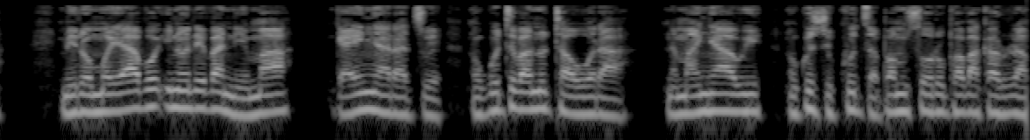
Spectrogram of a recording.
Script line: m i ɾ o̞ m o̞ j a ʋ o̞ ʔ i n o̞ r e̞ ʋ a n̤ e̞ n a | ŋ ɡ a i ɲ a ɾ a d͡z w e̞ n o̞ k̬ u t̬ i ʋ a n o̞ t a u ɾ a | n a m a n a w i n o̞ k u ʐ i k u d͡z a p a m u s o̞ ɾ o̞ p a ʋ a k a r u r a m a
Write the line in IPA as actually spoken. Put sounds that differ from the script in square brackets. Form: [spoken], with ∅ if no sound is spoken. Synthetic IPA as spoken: m i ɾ o̞ m o̞ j a ʋ o̞ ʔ i n o̞ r e̞ ʋ a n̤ e̞ [m] a | ŋ ɡ a i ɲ a ɾ a d͡z w e̞ n o̞ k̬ u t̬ i ʋ a n o̞ t a u ɾ a | n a m a [ɲ] a w i n o̞ k u ʐ i k u d͡z a p a m u s o̞ ɾ o̞ p a ʋ a k a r u r a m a

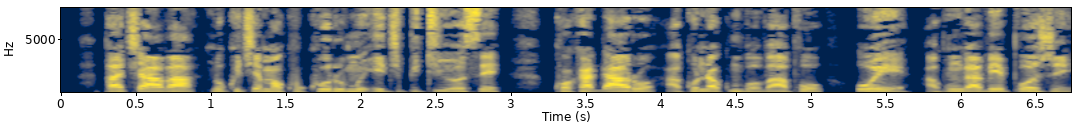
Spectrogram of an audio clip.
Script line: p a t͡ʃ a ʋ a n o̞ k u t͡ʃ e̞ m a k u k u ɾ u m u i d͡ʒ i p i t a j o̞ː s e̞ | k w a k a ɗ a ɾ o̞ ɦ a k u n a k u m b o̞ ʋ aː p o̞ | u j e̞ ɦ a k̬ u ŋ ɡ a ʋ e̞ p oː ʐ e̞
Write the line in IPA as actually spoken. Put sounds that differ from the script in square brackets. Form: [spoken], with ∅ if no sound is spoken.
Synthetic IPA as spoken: p a t͡ʃ a ʋ a n o̞ k u t͡ʃ e̞ m a k u k u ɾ u m u i d͡ʒ i p i t [i] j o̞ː s e̞ | k w a k a ɗ a ɾ o̞ ɦ a k u n a k u m b o̞ ʋ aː p o̞ | u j e̞ ɦ a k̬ u ŋ ɡ a ʋ e̞ p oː ʐ e̞

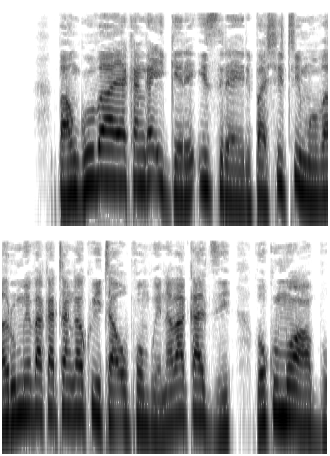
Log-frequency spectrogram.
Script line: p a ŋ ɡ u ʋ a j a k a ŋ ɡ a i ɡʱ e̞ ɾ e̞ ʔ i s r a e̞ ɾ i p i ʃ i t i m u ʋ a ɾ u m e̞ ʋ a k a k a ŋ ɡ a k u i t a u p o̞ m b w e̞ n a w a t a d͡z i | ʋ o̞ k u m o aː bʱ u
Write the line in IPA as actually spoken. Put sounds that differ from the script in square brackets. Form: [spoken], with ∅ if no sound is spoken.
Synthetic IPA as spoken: p a ŋ ɡ u ʋ a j a k a ŋ ɡ a i ɡʱ e̞ ɾ e̞ ʔ i s r a e̞ ɾ i p [a] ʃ i t i m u ʋ a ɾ u m e̞ ʋ a k a [t] a ŋ ɡ a k u i t a u p o̞ m b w e̞ n a [ʋ] a [k] a d͡z i | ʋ o̞ k u m o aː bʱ u

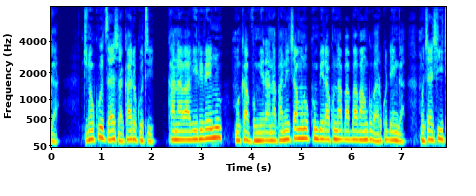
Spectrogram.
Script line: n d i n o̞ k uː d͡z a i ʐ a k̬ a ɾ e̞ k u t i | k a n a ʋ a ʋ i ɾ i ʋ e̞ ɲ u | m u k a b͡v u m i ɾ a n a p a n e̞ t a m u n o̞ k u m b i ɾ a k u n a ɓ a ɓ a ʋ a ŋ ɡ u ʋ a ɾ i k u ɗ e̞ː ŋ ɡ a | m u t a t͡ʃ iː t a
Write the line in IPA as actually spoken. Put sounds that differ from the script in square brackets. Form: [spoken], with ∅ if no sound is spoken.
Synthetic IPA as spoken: n d i n o̞ k uː d͡z a i ʐ a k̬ a ɾ e̞ k u t i | k a n a ʋ a ʋ i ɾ i ʋ e̞ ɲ u | m u k a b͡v u m i ɾ a n a p a n e̞ [t͡ʃ] a m u n o̞ k u m b i ɾ a k u n a ɓ a ɓ a ʋ a ŋ ɡ u ʋ a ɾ i k u ɗ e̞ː ŋ ɡ a | m u [t͡ʃ] a t͡ʃ iː t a

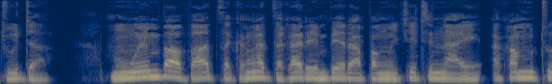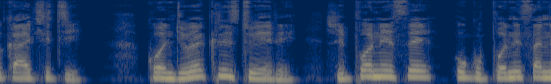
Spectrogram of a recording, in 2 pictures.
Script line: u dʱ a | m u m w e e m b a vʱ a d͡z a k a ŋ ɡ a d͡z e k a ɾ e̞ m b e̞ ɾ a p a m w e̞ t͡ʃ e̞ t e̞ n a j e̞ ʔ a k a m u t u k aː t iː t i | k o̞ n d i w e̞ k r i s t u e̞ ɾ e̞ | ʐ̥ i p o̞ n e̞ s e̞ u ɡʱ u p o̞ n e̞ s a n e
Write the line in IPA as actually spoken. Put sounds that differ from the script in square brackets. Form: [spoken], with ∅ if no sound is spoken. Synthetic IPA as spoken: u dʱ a | m u m w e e m b a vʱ a d͡z a k a ŋ ɡ a d͡z [a] k a ɾ e̞ m b e̞ ɾ a p a m w e̞ t͡ʃ e̞ t e̞ n a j e̞ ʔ a k a m u t u k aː [t͡ʃ] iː t i | k o̞ n d i w e̞ k r i s t u e̞ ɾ e̞ | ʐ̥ i p o̞ n e̞ s e̞ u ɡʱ u p o̞ n e̞ s a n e

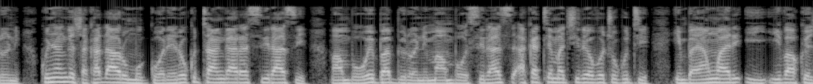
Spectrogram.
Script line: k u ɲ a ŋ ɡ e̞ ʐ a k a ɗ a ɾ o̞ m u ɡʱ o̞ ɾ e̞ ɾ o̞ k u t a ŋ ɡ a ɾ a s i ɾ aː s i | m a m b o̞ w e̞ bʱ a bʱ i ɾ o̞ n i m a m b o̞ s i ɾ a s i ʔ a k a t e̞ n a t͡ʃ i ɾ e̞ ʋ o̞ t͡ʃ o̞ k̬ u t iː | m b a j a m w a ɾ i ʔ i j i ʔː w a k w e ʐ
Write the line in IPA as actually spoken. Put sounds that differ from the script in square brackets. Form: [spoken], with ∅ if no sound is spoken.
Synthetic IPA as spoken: k u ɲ a ŋ ɡ e̞ ʐ a k a ɗ a ɾ o̞ m u ɡʱ o̞ ɾ e̞ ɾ o̞ k u t a ŋ ɡ a ɾ a s i ɾ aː s i | m a m b o̞ w e̞ bʱ a bʱ i ɾ o̞ n i m a m b o̞ s i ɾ a s i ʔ a k a t e̞ [m] a t͡ʃ i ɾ e̞ ʋ o̞ t͡ʃ o̞ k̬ u t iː | m b a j a m w a ɾ i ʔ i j i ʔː [ʋ] a k w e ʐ

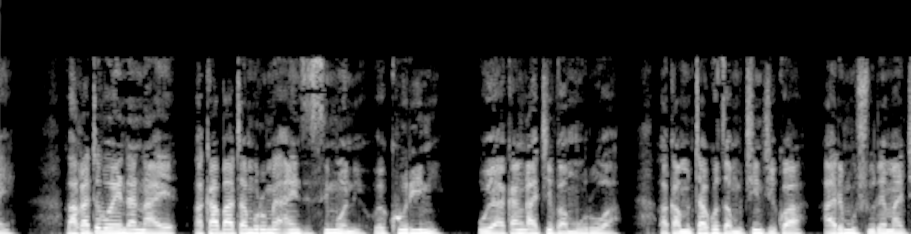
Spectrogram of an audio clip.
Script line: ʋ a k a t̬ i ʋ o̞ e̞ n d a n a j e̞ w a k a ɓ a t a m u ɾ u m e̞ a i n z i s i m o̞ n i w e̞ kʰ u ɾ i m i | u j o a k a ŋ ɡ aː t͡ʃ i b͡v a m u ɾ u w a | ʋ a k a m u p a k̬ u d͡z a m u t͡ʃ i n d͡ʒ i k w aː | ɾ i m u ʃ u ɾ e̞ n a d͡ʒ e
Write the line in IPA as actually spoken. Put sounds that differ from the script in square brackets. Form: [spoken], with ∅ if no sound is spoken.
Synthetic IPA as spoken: ʋ a k a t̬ i ʋ o̞ e̞ n d a n a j e̞ [ʋ] a k a ɓ a t a m u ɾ u m e̞ a i n z i s i m o̞ n i w e̞ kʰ u ɾ i [n] i | u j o a k a ŋ ɡ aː t͡ʃ i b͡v a m u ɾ u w a | ʋ a k a m u [t] a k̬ u d͡z a m u t͡ʃ i n d͡ʒ i k w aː | ɾ i m u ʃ u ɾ e̞ [m] a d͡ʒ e

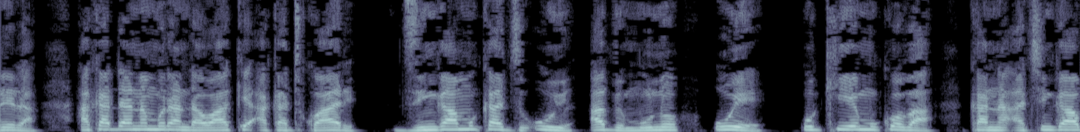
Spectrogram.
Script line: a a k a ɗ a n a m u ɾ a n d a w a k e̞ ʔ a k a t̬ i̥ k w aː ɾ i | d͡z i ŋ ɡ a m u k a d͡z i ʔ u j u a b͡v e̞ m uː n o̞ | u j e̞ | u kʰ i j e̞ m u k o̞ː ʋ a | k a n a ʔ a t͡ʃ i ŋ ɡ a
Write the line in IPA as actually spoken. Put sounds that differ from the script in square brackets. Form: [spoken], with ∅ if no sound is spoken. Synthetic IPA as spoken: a a k a ɗ a n a m u ɾ a n d a w a k e̞ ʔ a k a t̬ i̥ k w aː ɾ i | d͡z i ŋ ɡ a m u k a d͡z i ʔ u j u a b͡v e̞ m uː n o̞ | u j e̞ | u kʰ i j e̞ m u k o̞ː ʋ a | k a n a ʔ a t͡ʃ i ŋ ɡ a

